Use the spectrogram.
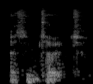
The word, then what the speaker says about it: asymptote: They're just asym. P is silent. Asymptote.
